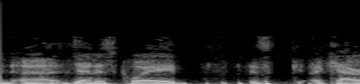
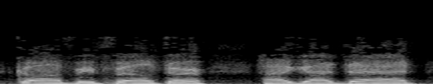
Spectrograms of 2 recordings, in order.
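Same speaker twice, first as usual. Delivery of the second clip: slow, higher-pitched simple-man voice; Bill; 6 semitones higher, slower than usual. Retold or imitated. Bill learning the coffee machine, slow high caricature. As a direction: repeat it like an earnest slow learner. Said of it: "They taught him".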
